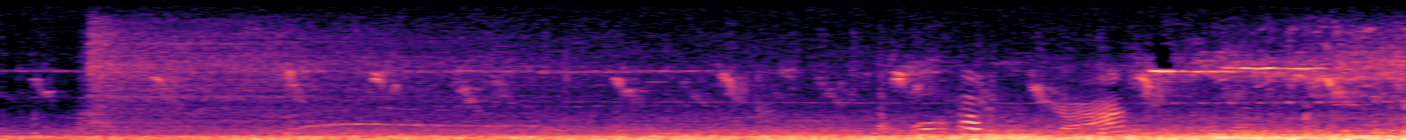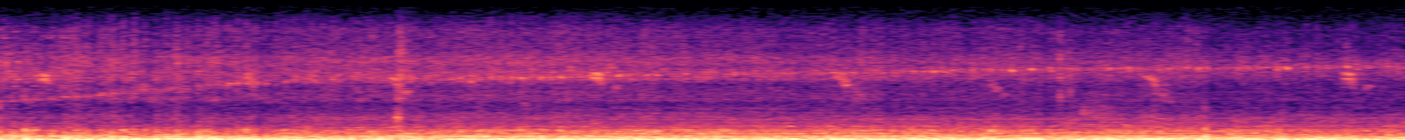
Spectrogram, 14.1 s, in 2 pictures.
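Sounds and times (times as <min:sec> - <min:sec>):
train wheels rumbling on rails: 0:00.2 - 0:14.0.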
